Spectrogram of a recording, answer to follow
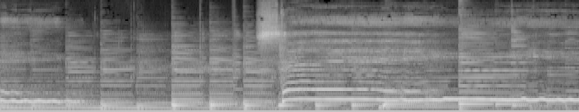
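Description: Female voice singing a slow ballad with acoustic guitar accompaniment. A long note with vibrato ends about a second in, a few plucked guitar notes fill the gap, and a new long note is held from about halfway.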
